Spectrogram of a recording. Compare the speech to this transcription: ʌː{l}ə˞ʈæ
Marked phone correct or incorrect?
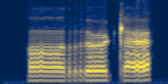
incorrect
